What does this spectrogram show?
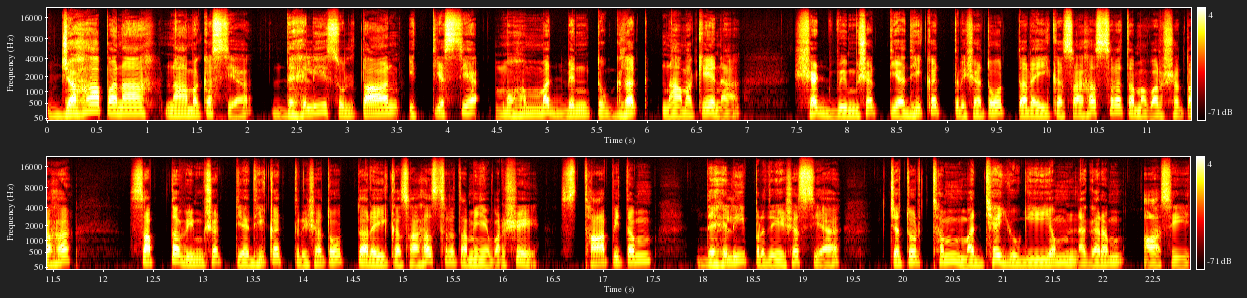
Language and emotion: Sanskrit, neutral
